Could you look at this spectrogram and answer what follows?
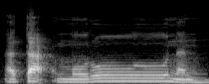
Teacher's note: حمزہ ساکن کو تھوڑا جھٹکے کے ساتھ پڑھیں گے۔ مرو، را پیش کی وجہ سے پر پڑھا جائے گا، رو واو مدہ بھی ہے، ایک الف کے برابر کھینچ کر پڑھیں گے۔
